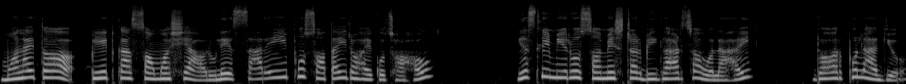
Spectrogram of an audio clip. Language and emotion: Nepali, fearful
